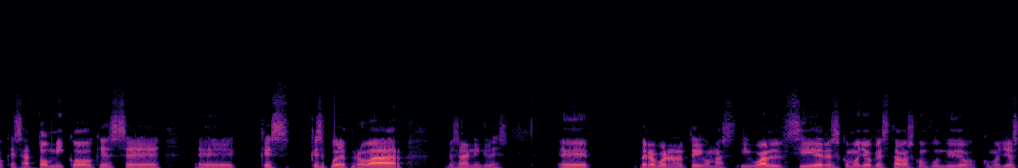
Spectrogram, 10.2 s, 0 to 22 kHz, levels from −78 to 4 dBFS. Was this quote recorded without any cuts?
yes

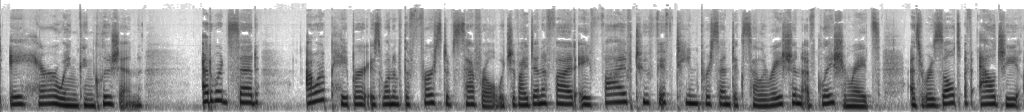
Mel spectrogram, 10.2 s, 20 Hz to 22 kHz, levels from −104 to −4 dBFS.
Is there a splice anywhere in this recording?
yes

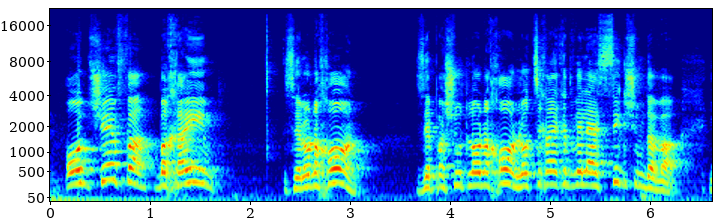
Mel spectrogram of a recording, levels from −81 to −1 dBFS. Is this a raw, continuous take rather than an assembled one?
yes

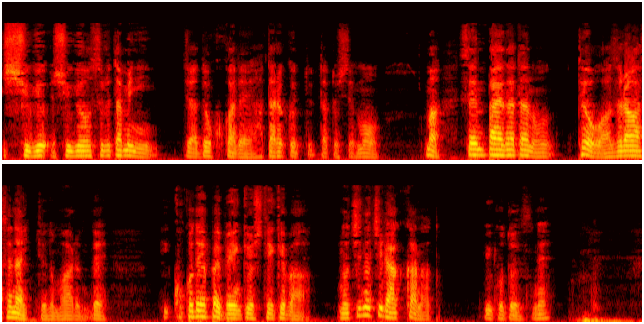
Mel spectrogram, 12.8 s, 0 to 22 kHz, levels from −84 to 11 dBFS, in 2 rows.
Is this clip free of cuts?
yes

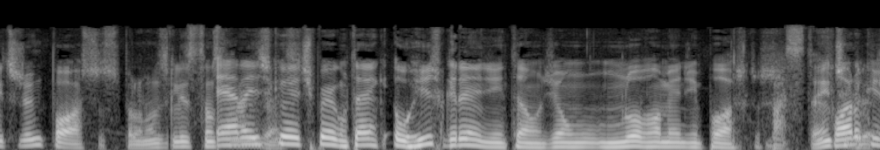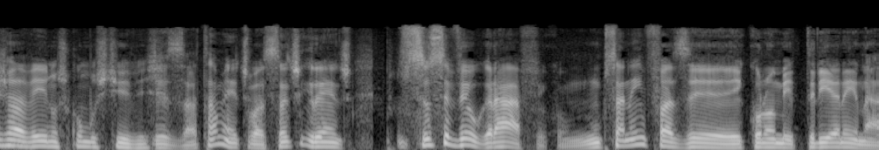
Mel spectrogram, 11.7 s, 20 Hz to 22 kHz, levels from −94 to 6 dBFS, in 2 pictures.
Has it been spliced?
yes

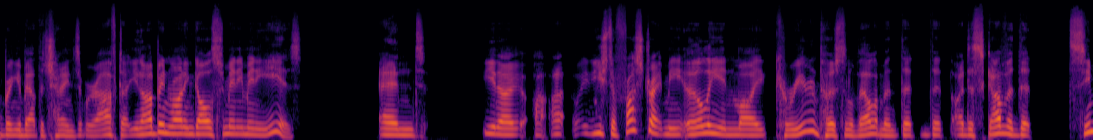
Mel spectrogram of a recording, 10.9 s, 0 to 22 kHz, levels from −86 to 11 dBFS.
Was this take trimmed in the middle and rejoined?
no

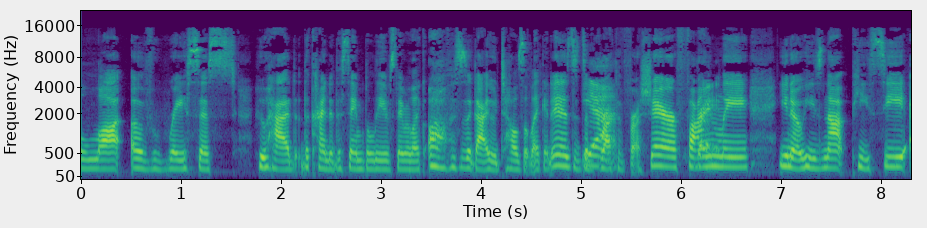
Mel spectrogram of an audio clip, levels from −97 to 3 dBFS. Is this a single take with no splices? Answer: yes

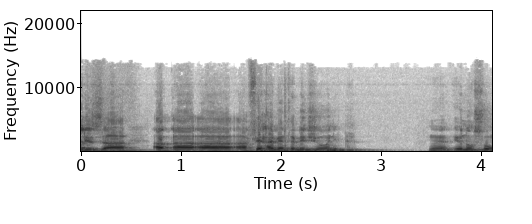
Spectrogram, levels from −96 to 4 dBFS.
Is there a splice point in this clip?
no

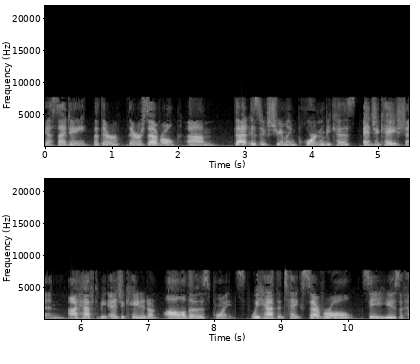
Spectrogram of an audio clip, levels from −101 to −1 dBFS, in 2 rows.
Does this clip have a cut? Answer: yes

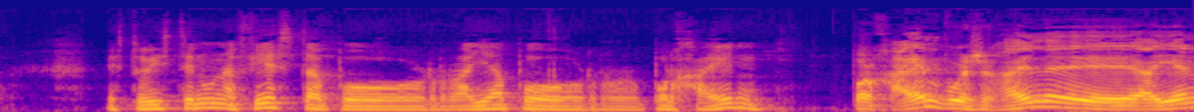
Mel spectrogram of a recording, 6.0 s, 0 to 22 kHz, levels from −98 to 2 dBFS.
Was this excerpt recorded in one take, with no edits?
yes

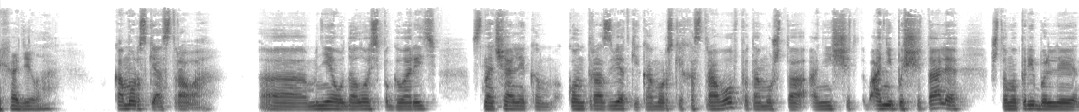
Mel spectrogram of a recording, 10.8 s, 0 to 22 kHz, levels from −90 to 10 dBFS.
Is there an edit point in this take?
no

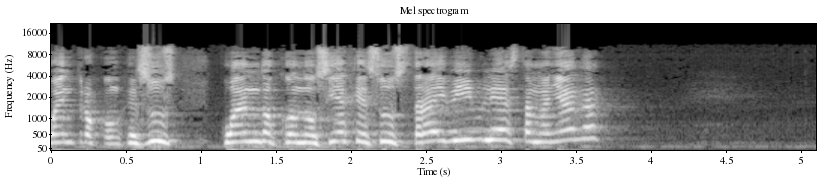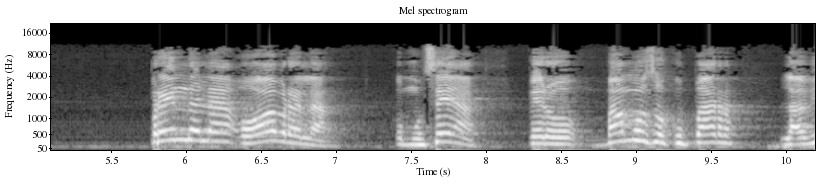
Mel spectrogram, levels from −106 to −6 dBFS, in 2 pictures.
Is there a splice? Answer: no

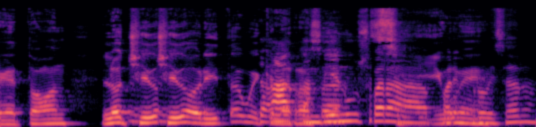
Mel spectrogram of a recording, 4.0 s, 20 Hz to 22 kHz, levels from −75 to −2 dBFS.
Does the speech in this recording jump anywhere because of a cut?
yes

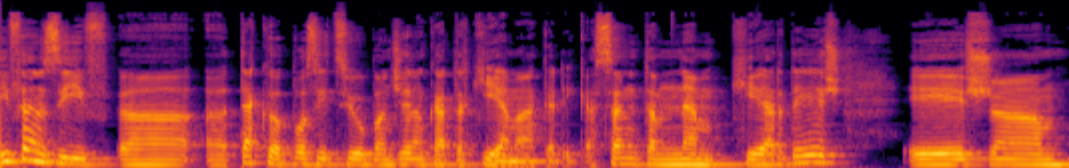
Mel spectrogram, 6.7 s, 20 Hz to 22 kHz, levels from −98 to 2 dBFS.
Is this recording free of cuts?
yes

